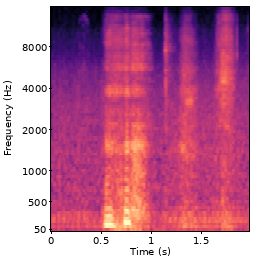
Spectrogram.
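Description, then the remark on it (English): A dog snorts, with a pair of quick nasal snorts followed by three short, breathy huffs spaced about a beat apart, fairly quiet overall with no talking. “Dog's got a lot on his mind.”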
